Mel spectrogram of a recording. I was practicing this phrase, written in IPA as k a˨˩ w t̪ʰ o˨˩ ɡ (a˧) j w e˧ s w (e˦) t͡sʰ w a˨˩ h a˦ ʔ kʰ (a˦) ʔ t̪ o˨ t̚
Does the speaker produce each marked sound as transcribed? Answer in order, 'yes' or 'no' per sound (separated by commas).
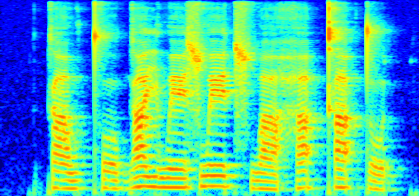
no, yes, yes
